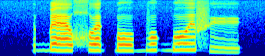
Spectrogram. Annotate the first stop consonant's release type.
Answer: implosive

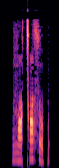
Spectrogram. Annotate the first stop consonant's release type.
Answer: click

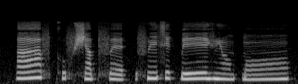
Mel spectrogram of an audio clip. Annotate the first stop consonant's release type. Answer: aspirated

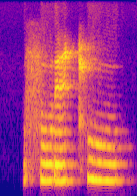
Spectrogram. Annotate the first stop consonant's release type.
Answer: aspirated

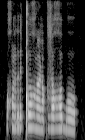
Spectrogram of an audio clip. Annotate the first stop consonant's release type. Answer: click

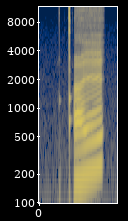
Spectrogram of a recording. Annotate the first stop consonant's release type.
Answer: ejective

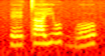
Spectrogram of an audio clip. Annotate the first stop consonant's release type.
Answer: plain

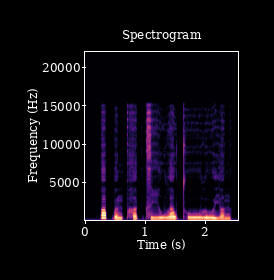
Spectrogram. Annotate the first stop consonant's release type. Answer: plain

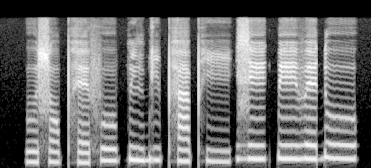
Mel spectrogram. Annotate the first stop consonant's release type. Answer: aspirated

